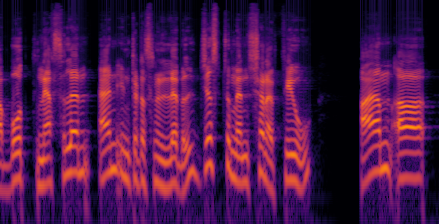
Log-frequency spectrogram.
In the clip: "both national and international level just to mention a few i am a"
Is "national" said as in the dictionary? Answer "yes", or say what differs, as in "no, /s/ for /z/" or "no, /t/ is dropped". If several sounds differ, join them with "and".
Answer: no, /n/ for /l/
